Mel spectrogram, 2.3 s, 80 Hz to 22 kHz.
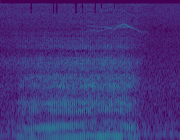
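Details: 4-year-old Neapolitan Mastiff sleeping on a bed: a single long, low, rumbling snore on one breath; snoring.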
